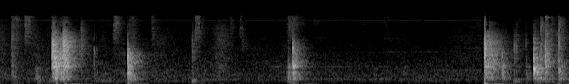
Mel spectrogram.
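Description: Handling of a sheet of duct tape on a wooden table: several short, sharp crinkles and taps spread over a few seconds, with a close cluster near the end as the sheet is turned over.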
